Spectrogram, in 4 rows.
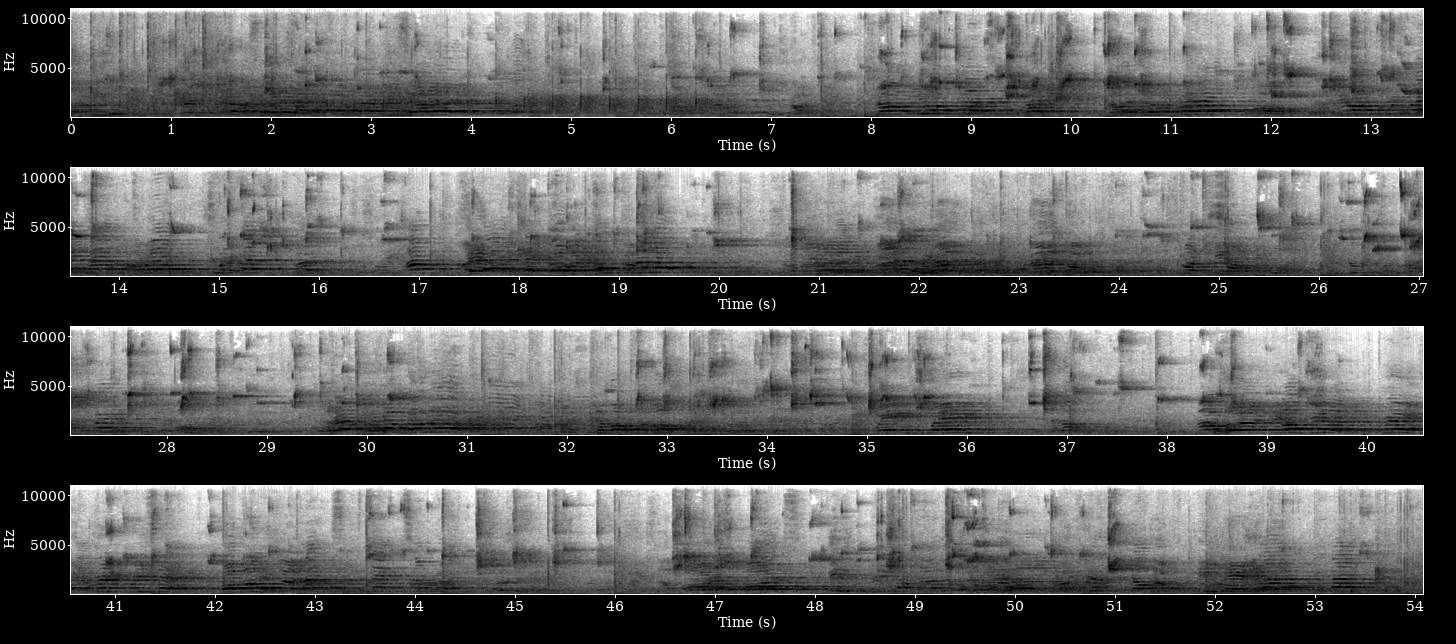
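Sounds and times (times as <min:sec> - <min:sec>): voices calling out: 0:00.0 - 0:54.0
basketball bouncing on hardwood floor: 0:53.8 - 0:54.0.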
